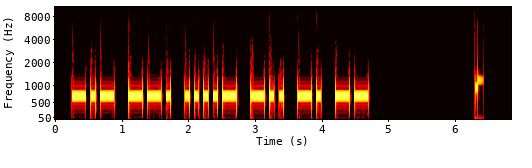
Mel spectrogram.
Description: Morse code, heard as a keyed tone, about 17 wpm, 700 Hz. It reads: KG4DNM
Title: USA Callsign DE Callsign 17wpm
